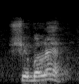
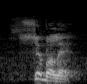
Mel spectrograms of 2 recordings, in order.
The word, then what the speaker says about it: Shibboleth: If he said no, then they would say to him, then say, Shibboleth. And he would say, Sibboleth. For he could not pronounce it properly.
